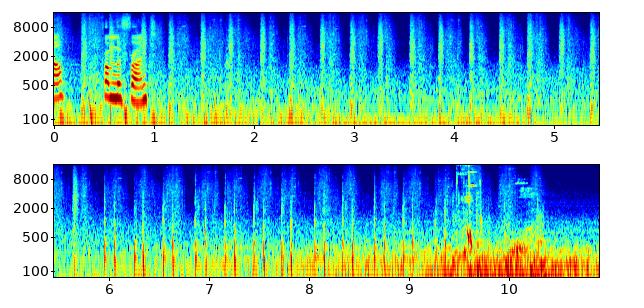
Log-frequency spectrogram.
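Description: Quick footsteps patter along steadily.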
